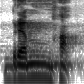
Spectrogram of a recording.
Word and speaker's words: ബ്രഹ്മ: ബ്രഹ്മ പറയേണ്ടതോ ബ്രഹ്മ.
